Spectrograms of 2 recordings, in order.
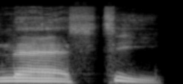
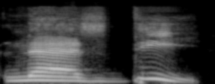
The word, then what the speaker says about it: NASD: of american slavery descendants nasd pronounced nasty right notice he puts s-t-i it's not pronounced nasty it's pronounced nasdi these are the little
